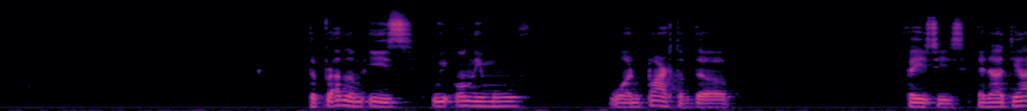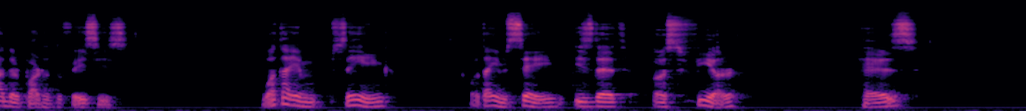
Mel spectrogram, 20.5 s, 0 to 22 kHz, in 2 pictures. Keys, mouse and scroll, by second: 3.3-5.7 right drag, 4.7 x, 7.5 right click, 8.5-12.8 drag, 10.9 x.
